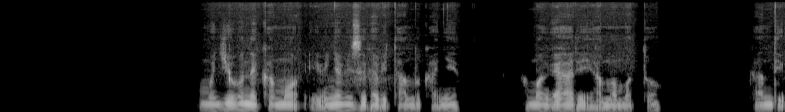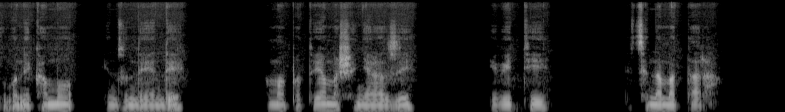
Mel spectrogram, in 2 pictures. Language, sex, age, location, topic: Kinyarwanda, male, 18-24, Musanze, finance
